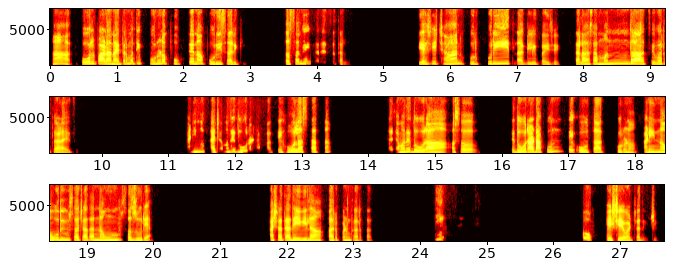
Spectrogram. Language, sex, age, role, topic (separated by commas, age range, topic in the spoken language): Marathi, female, 40-44, guest, तुमच्या कुटुंबाची खास खाद्यपद्धती काय आहे आणि ती महत्त्वाची का आहे?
